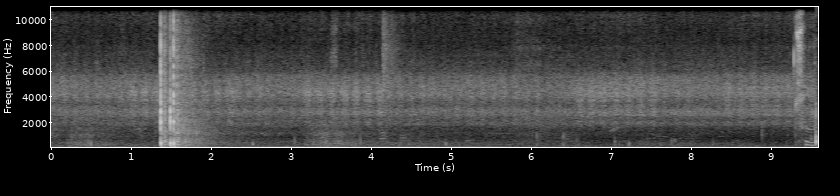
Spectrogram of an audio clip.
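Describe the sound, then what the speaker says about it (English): Neighbors' fireworks go off outdoors with one loud sharp bang early on, followed by fainter distant pops and light wind noise while people talk quietly. "And then they're lighting off fireworks to our left."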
